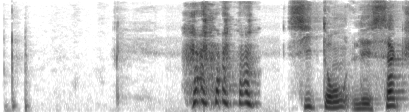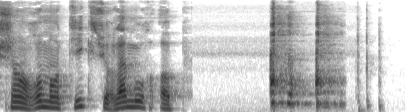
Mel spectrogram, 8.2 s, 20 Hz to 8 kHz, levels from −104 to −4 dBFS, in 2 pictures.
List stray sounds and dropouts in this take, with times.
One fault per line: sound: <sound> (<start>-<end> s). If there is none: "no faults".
sound: laugh (1.8-2.6 s)
sound: cough (6.8-7.6 s)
